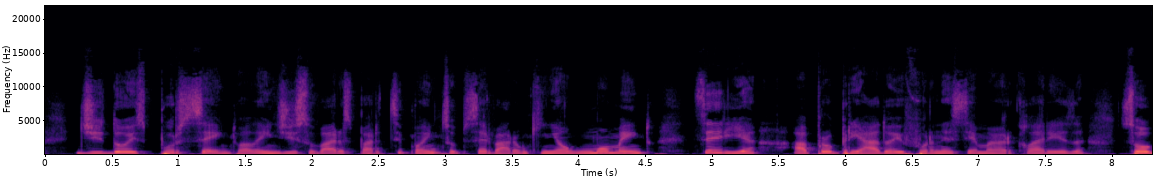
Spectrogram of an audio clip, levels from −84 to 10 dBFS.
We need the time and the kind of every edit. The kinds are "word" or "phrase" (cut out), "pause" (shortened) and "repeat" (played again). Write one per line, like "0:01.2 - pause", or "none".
none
